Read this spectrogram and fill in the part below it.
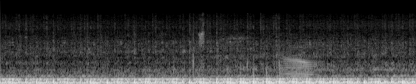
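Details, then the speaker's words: Four-cylinder with a blown head gasket, about 40 minutes into idling after Steel Seal: low, uneven idle still skipping occasionally, less smoke; suspected cause is water in the oil. "sounding a little better still skipping a little bit now in a little bit but uh it's probably because it's got water in the oil"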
